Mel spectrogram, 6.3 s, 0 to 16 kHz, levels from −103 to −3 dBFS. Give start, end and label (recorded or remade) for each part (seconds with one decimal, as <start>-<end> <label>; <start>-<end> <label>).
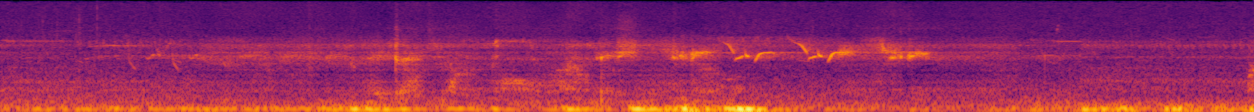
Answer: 0.0-1.0 recorded; 1.0-3.6 remade; 3.6-4.2 recorded; 4.2-5.1 remade; 5.1-6.3 recorded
